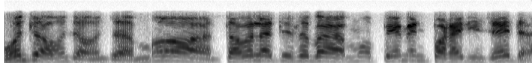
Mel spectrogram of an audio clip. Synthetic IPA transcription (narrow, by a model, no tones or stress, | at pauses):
ɦunt͡sʰʌɦunt͡sʰʌɦunt͡sʰʌmʌt̪ʌpaĩlajt̪esʌbamʌpemeɳʈ̚pʌʈʰajd̪int͡sʰuɦʌjt̪ʌ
